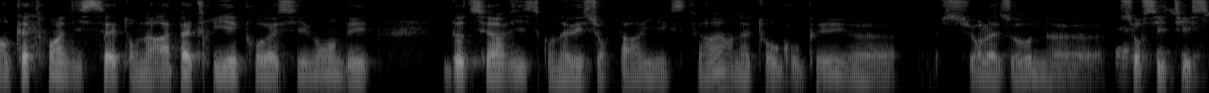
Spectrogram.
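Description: A man speaks at a fairly slow pace with a very deep, low pitch and fairly even intonation. His tone is dark and mellow, and the recording is very clean with a silent background. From Normandy, France. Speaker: company founder, physicist. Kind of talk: interview testimony. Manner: halting, frequent hesitations.

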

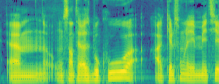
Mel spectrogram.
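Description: This is a man speaking at a medium pitch. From Provence, France. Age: 30s. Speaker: tech company CEO. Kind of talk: interview conversation. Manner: hesitant, many fillers.

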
